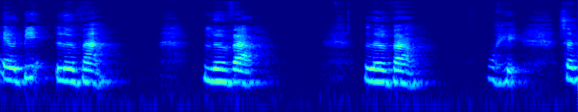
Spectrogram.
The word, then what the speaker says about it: le vin: Le vin.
